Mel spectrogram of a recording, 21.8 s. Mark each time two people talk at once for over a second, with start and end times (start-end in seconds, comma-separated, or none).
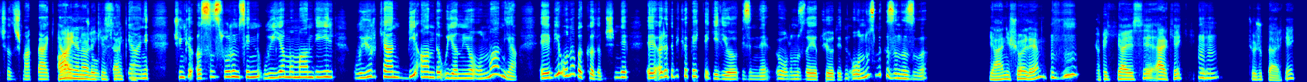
0.9-2.3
